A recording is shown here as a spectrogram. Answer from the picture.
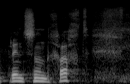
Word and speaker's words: Prinsengracht: building at Prinsengracht 263, good for your Dutch pronunciation, Prinsengracht, in Amsterdam, and in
